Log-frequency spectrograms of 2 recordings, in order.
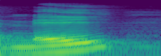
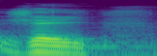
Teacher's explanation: Pode ver que a sílaba tônica de palmeiras é mei e a sílaba tônica de gorjeiam é gei.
